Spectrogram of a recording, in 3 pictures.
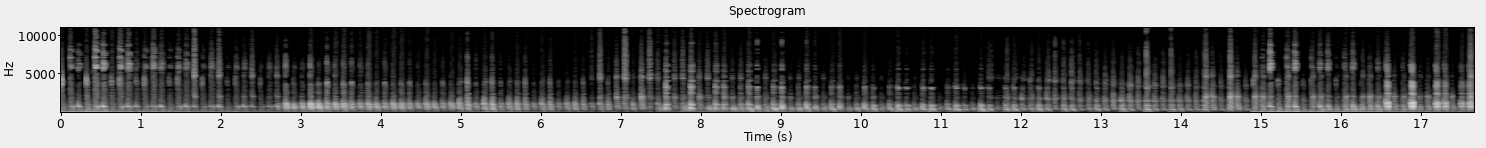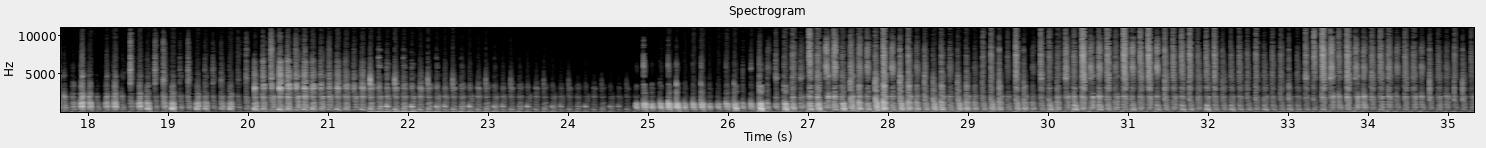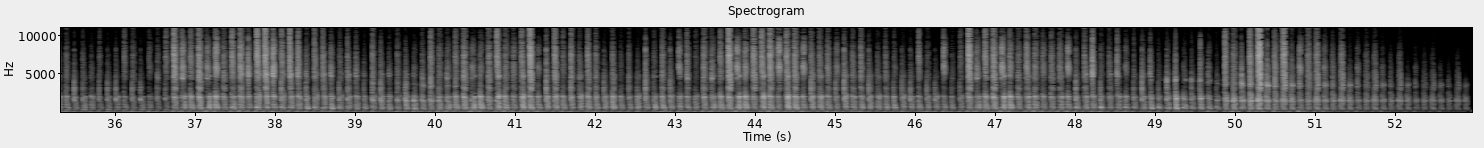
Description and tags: Made using a recording of me making consonant sounds (and a sprinkling of vowels) then lots of post-processing (bionic delay vst was involved).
